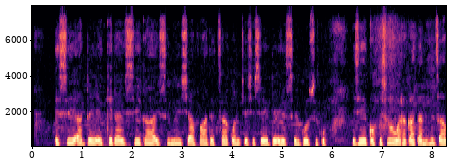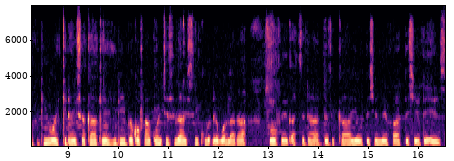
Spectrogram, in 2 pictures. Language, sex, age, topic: Gamo, male, 18-24, government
